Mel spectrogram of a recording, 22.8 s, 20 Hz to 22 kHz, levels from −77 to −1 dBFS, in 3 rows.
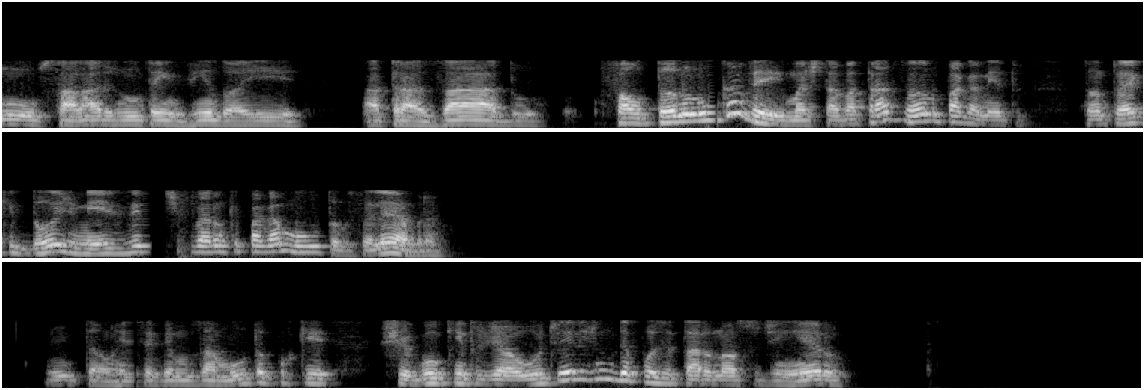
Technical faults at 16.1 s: packet loss with pitch repetition

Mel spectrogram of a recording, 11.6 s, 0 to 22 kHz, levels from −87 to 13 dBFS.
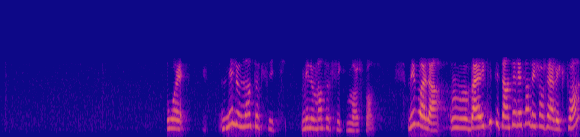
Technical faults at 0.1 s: G.729 codec

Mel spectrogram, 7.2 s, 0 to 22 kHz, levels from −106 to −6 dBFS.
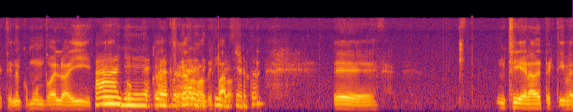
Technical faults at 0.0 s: none

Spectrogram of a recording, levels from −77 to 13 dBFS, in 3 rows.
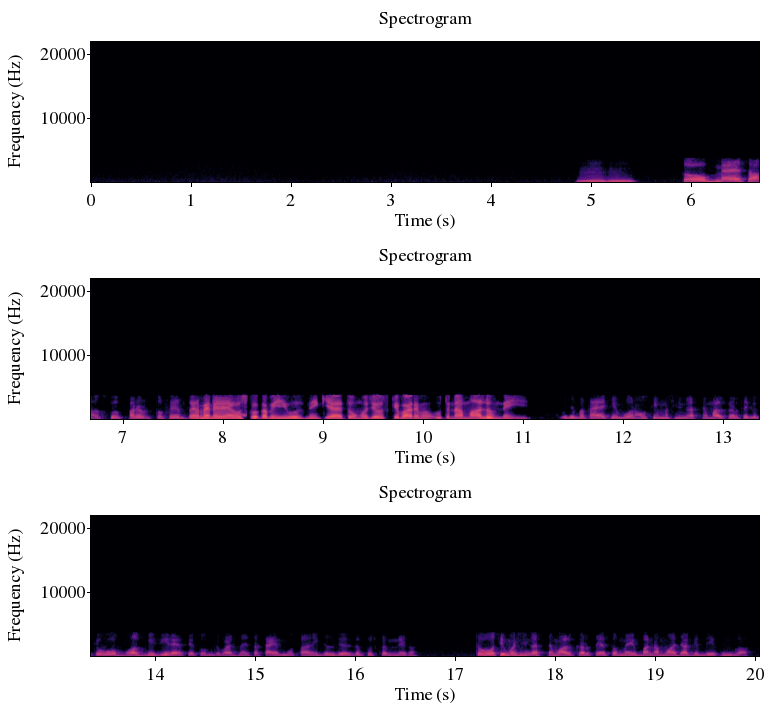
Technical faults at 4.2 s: none

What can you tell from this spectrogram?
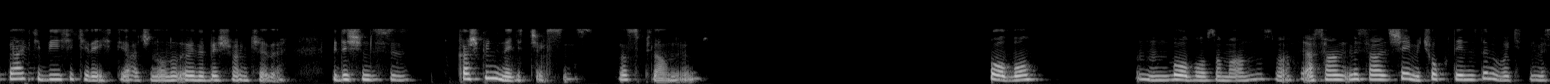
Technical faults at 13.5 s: none

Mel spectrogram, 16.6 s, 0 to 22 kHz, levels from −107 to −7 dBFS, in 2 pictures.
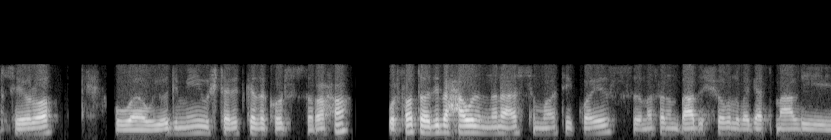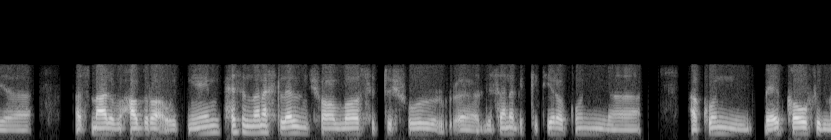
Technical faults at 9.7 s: Bluetooth CVSD headset codec

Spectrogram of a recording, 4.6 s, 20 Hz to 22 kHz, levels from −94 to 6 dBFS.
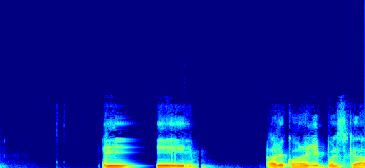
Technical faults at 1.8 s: call audio freeze

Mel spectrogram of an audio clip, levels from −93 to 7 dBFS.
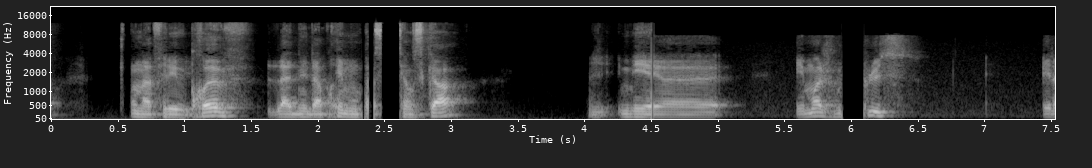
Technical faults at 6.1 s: input switched to a poorer device; digital broadcast dropout

